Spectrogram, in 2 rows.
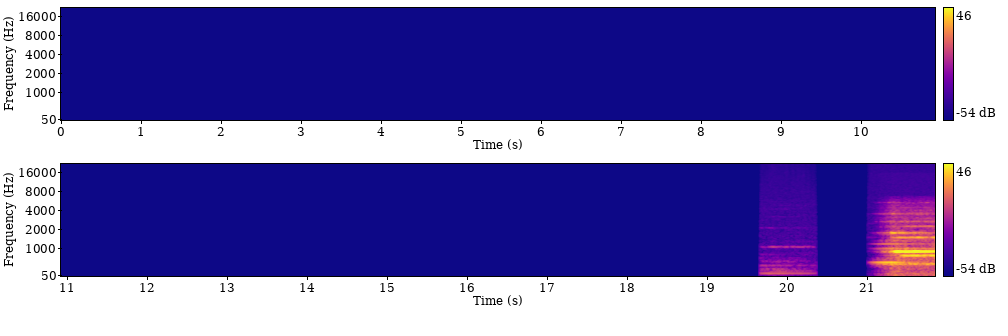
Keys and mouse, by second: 0.1 middle click, 0.8-2.2 middle drag, 2.2 g, 4.2 s, 14.3-16.7 drag, 16.5 middle click, 16.7-18.5 middle drag, 18.5 e, 20.0 shift+s.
